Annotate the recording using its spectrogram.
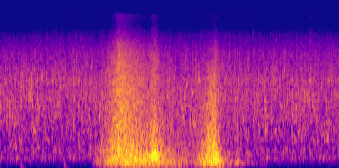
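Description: A soft whoosh sweeps past twice in quick succession.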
